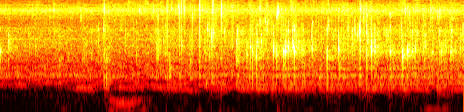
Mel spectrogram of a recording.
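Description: Onion hits melted butter in a pan for chicken liver cooked in cream, a bright close crackling sizzle that grows slightly louder over a couple of seconds, with faint low clunks beneath.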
